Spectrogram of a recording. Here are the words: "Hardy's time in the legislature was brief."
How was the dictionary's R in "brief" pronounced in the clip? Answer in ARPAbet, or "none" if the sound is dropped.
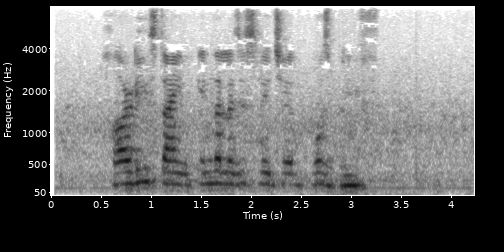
R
